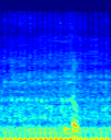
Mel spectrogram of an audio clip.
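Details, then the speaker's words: Mio Sporty scooter that misfires and loses power at full throttle, after cleaning, fresh gasoline, new pulser and idle tuning: even single-cylinder thumping about ten beats a second; clean, healthy idle. Not yet road-tested. "So umandar naman siya mga paps. Umandar siya. Umandar. Normal lang umandar. Kung papakinggan niyo mga napakaganda. Natuno ko na ang menor."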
